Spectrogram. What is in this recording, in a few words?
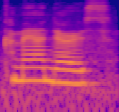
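"commanders", US English; pronunciations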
